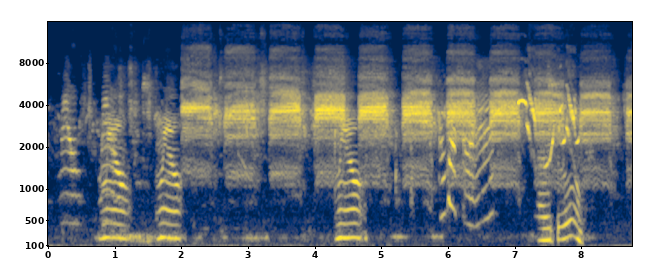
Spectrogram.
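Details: Pet Indian ringneck parakeets, a male and female couple, making morning sounds: a few bent, speech-like nasal notes, then loud harsh screeching squawks in long bursts with brief gaps, plus sharp wavering whistles near the end.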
